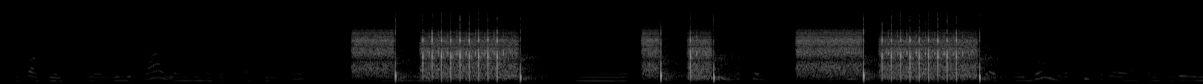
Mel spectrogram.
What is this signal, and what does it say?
Pulse dialling, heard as a rotary dial, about 11 pulses a second, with speech in Russian. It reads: 9 1 9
